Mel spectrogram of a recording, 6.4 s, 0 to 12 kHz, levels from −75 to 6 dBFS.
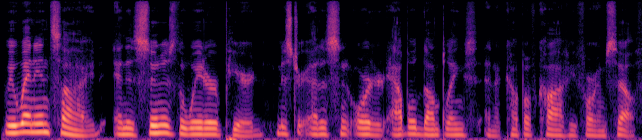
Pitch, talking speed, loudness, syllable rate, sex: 145 Hz, 205 wpm, -18 LUFS, 5.7 syllables/s, male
